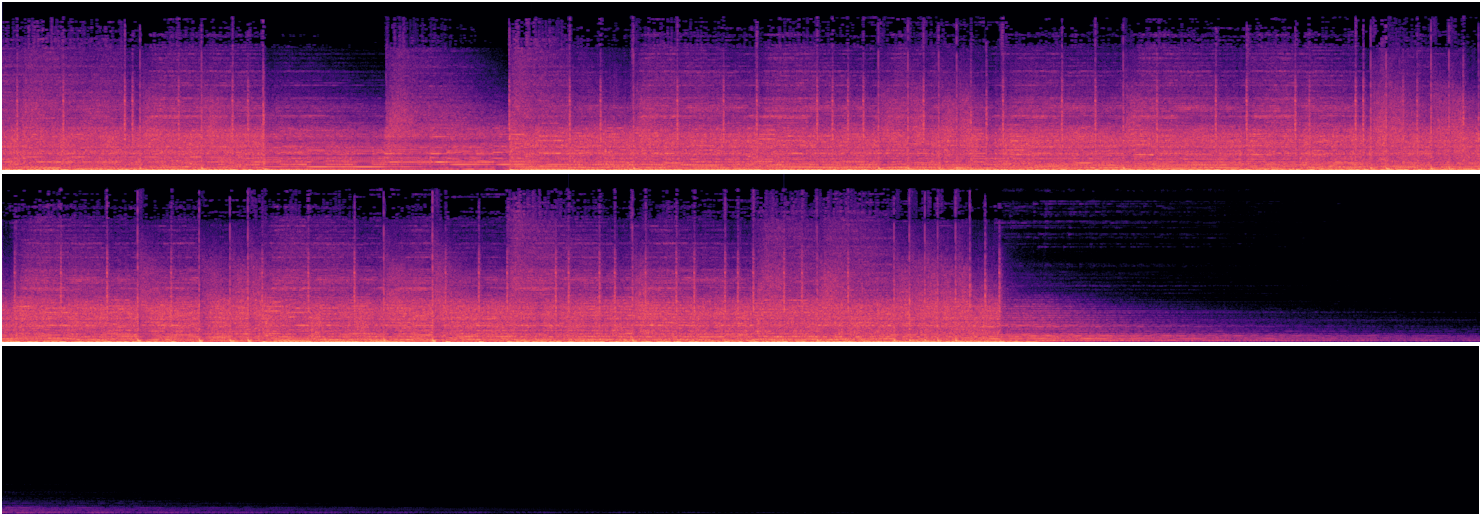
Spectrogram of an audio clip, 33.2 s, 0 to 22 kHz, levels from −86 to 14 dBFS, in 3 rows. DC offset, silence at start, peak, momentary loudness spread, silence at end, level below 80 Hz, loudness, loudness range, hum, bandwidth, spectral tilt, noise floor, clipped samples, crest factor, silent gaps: under 0.1%; 0 s; 0 dBFS; 6 LU; 12.65 s; -14 dBFS; -11 LUFS; 3 LU; none; 18 kHz; -4.5 dB/octave; under -90 dBFS; under 0.1%; 12 dB; none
